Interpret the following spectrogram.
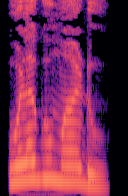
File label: "ಒಳಗುಮಾಡು", Kannada; oḷamāḍu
